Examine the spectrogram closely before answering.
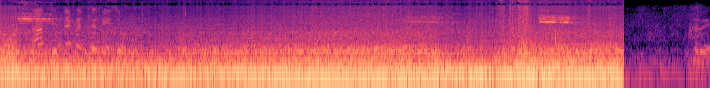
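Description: A young woman talks close by with animation over the road noise.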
